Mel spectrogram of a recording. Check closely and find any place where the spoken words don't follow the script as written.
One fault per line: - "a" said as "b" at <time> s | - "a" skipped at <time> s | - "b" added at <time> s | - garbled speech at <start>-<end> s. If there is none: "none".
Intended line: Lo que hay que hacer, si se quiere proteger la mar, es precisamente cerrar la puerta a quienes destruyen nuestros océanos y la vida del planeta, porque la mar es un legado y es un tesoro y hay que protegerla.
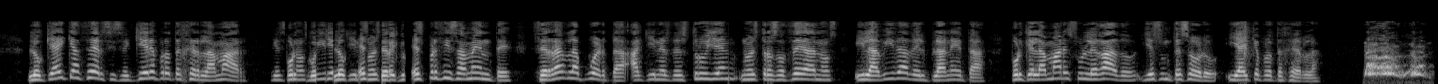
- garbled speech at 2.7-4.1 s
